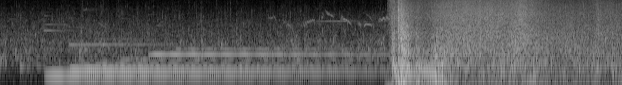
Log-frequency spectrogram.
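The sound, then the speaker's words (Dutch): A sustained, layered musical chord holds for a few seconds, then a sudden loud splash cuts it off as Hiawatha falls into the water from his canoe, followed by several seconds of churning, sloshing water. “Plons! Hiawatha valt in het water.”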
